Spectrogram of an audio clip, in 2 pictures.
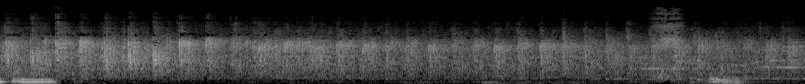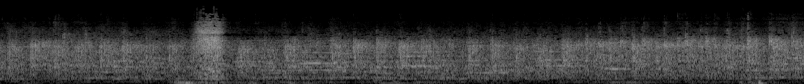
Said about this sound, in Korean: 우리 축하의 박수를 보내겠습니다. 감사합니다. 아, 축하합니다.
